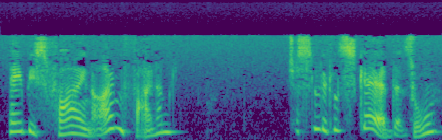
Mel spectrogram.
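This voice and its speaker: An audiobook reader, a man, voicing a frightened, tearful pregnant young wife who talks softly and tremblingly. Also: very high-pitched, sing-song, slow, creaky, breathy edge, dry recording, pitched above the performer's own voice, exaggerated voice. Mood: tearful, scared. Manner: soft, trembling and sniffly. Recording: dull, dry lo-fi recording.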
